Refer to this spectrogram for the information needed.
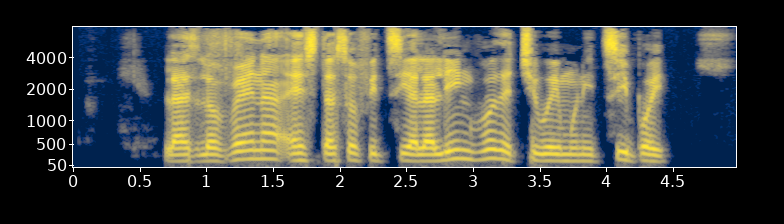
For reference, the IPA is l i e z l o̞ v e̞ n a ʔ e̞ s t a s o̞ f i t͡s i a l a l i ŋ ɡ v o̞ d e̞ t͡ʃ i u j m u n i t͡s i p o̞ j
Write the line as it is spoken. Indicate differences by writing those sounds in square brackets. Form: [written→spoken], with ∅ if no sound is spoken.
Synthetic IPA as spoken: l [i→a] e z l o̞ v e̞ n a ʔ e̞ s t a s o̞ f i t͡s i a l a l i ŋ ɡ v o̞ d e̞ t͡ʃ i u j m u n i t͡s i p o̞ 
